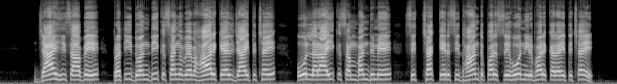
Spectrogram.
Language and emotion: Maithili, neutral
